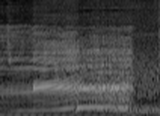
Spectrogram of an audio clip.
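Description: A cow mooing once: one long call that rises in pitch, then holds steady before stopping shortly before the end.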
